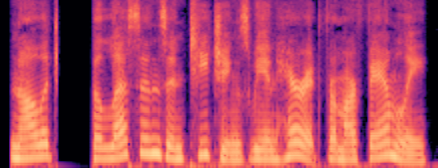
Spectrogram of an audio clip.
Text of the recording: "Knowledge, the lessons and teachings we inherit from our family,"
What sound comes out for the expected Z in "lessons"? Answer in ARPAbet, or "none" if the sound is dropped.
Z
